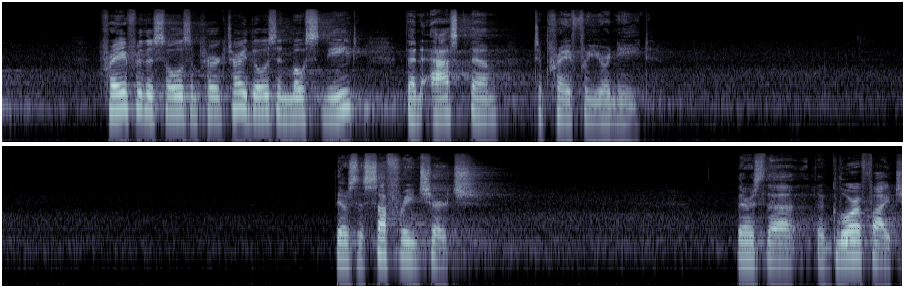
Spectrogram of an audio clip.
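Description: A middle-aged man speaks calmly through a microphone, with pauses, in an echoing hall.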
